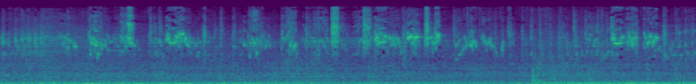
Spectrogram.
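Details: Budgies while mating utter spaced warbling phrases with curved whistled slides and sharp clicks, separated by brief pauses, over a faint steady hum.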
